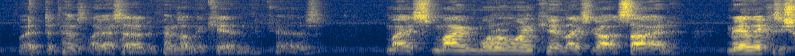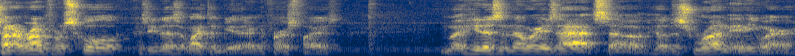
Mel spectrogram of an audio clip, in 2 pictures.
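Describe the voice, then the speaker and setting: Over noticeable background noise and audible room echo, a man speaks very fast at a medium pitch in a monotone, flat delivery. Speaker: special education aide. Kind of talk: mock counseling interview.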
